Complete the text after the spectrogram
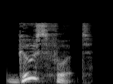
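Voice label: "goosefoot", British English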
